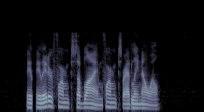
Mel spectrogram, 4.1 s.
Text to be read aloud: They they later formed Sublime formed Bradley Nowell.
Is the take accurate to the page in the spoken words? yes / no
yes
